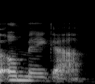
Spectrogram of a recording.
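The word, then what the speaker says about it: ὠμέγα: And then lastly, we have omega, and this is going to be your O, as in obey. So almost a long O sound.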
